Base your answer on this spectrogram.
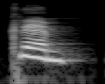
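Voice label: "крем", Komi, female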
